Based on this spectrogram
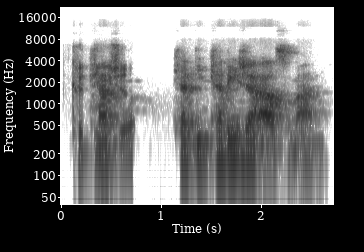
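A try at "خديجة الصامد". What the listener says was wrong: Assamite. It's a AH sound, not AL. Khadija Assamite.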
